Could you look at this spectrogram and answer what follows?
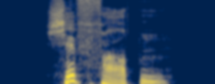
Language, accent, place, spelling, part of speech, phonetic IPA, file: German, Germany, Berlin, Schiff-Fahrten, noun, [ˈʃɪfˌfaːɐ̯tn̩], De-Schiff-Fahrten.ogg
- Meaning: plural of Schiff-Fahrt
